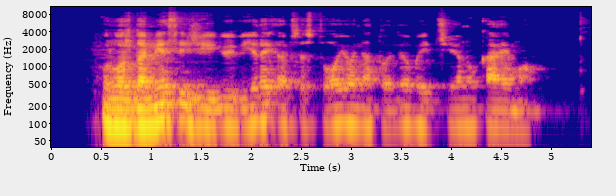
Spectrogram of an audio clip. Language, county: Lithuanian, Tauragė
